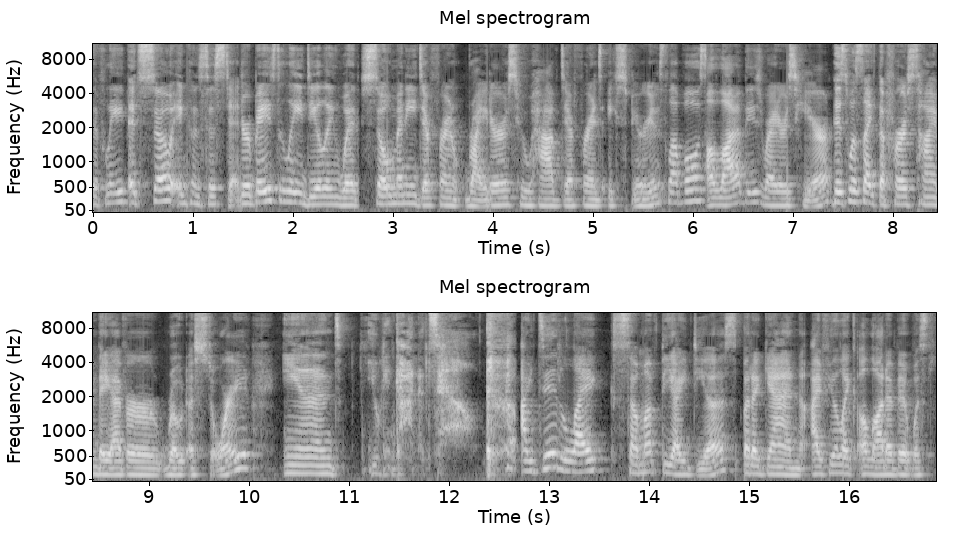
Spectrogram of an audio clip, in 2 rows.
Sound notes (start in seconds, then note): 12.3 𝘤𝘰𝘶𝘨𝘩𝘴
